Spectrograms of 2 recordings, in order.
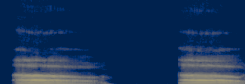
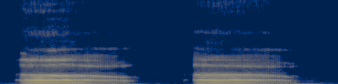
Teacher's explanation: to make it sound a little bit more disappointing what am i doing i'm lowering the intonation oh falling intonation i'm also lengthening the vowel oh oh so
